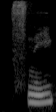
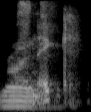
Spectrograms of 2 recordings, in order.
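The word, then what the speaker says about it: Snyk: name of the company is actually sneak which is a little tricky um pronounced sneak or snake depending on on who you're talking to in the organization and and does it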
